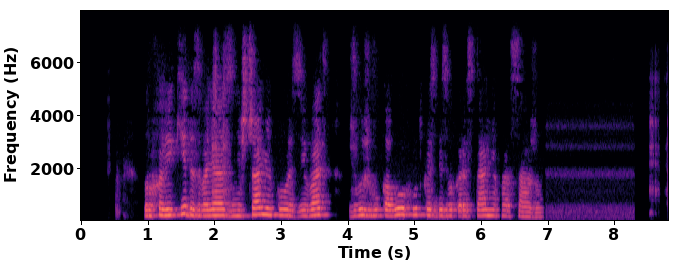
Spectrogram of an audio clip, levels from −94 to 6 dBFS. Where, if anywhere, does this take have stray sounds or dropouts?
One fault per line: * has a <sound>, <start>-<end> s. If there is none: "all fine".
all fine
